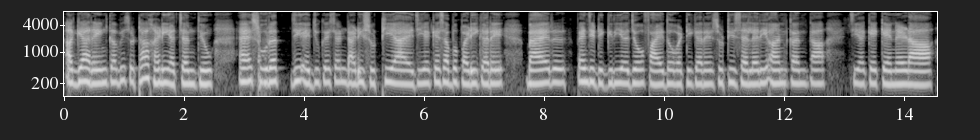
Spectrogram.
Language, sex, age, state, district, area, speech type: Sindhi, female, 18-30, Gujarat, Surat, urban, spontaneous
